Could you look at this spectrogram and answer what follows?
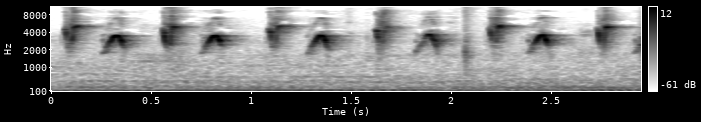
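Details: Toed priyangan calls used as a lure to get a bird singing actively: paired high notes, a sharp upper stroke followed by a lower clipped chip, the pair repeated steadily about every half second over a faint low hum.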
